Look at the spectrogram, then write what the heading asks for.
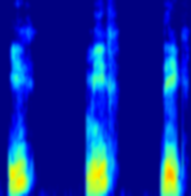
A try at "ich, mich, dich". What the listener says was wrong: একটু ইয়ে, হি বলি না, হি বলার সময় তালু লাগানো ট্রাই করবেন। ইহ, মিহ, ডিহ। ইহ কয়ের মতো উচ্চারণ করে ফেলেন। যদিও নেটিভ অনেক জার্মানরা কয়ের মতো উচ্চারণ করে, ইহ, মিহ, ডিক। কিন্তু স্ট্যান্ডার্ড যেই নিয়ম সেটা ইহ, মিহ, ডিহ। আবার বলছি, হি যেভাবে উচ্চারণ করি না, হি, ইংলিশের হি, হি উচ্চারণ করার সময় জিহ্বার অগ্রভাগ তালুর সাথে লাগানোর ট্রাই করুন। হি, হি, হি।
